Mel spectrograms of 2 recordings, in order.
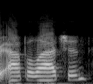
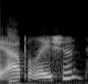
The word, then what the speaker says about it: Appalachian: The further south you go, you'll hear Appalachian, and they'll say that that's the right way to pronounce it. And up here, we often say Appalachian.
